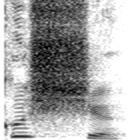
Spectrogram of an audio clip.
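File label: "кыссьы", Komi, female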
